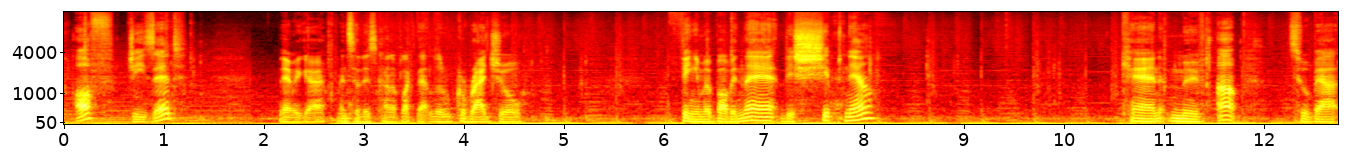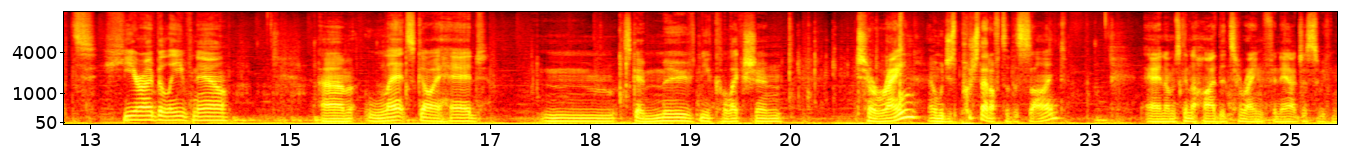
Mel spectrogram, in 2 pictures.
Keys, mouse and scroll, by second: 1.0-2.1 middle drag, 4.3 middle click, 4.8-5.8 middle drag, 6.1 shift+middle click, 6.4 Tab, 7.7 KP_Decimal, 7.7 KP_3, 8.4 z, 9.5 KP_1, 10.5 shift+middle click, 10.8 g, 13.6 z, 14.9 middle click, 17.9 m, 20.2 r, 23.6 middle click, 24.5 middle click.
